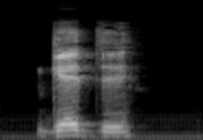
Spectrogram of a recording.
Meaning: obsolete form of guéder
- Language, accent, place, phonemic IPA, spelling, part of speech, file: French, France, Lyon, /ɡe.de/, guèder, verb, LL-Q150 (fra)-guèder.wav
